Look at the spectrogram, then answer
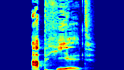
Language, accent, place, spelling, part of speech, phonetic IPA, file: German, Germany, Berlin, abhielt, verb, [ˈapˌhiːlt], De-abhielt.ogg
- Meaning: first/third-person singular dependent preterite of abhalten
